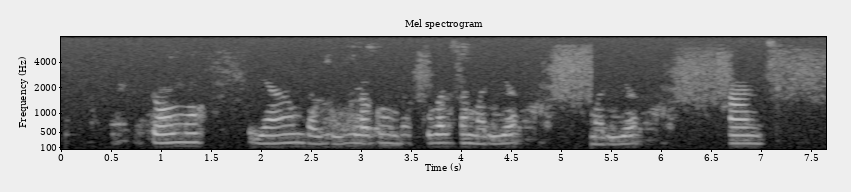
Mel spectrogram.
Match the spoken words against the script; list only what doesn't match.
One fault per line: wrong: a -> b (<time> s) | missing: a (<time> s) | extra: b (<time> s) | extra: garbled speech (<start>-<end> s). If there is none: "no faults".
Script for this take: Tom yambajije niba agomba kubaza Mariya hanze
missing: niba (3.0 s)
extra: Mariya (5.3 s)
